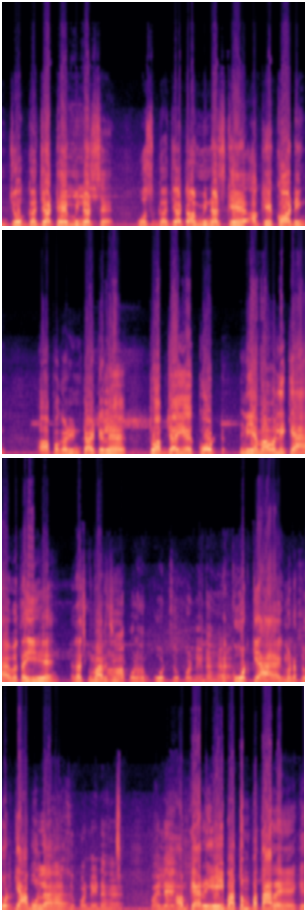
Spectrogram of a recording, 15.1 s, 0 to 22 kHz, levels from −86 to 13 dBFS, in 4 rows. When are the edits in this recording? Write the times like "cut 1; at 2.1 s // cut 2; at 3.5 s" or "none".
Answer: cut 1; at 6.6 s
